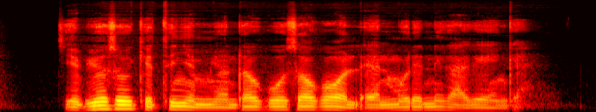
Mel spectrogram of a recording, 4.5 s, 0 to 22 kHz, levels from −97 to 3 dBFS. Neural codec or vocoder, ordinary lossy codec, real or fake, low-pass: vocoder, 44.1 kHz, 128 mel bands every 512 samples, BigVGAN v2; none; fake; none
